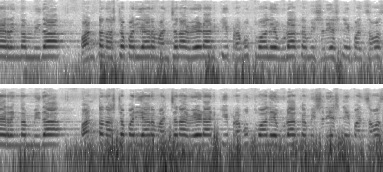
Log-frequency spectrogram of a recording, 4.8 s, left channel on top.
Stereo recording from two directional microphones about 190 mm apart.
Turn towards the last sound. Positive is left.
turn(degrees=-25)  # may be behind; listen again after turning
